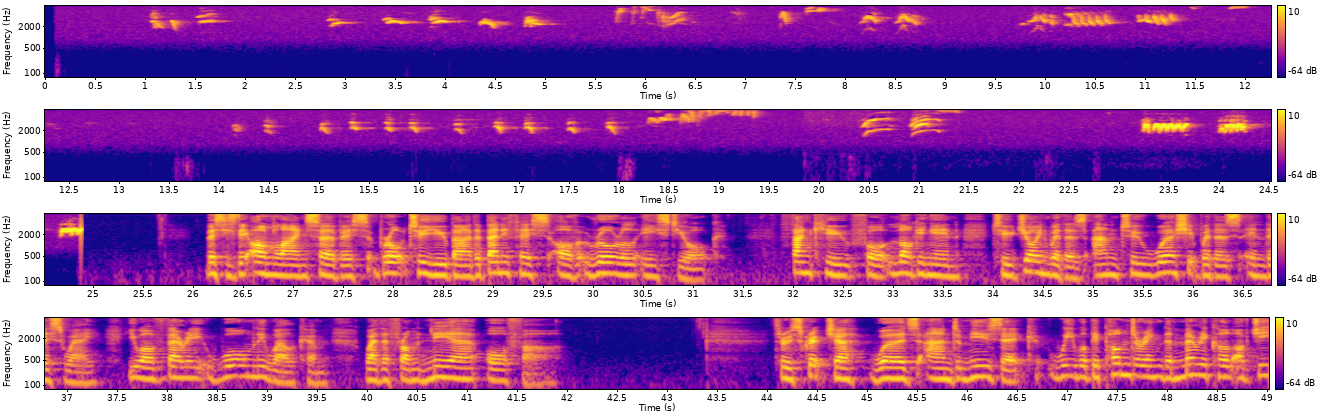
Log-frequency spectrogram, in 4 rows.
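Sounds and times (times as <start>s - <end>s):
songbirds chirping and twittering: 1.0s - 2.0s, 2.7s - 9.0s, 9.6s - 13.4s, 14.0s - 21.6s, 22.3s - 24.9s.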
